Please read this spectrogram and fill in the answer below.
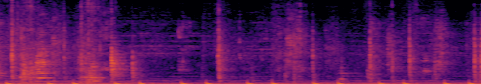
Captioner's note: faster and stronger heartbeat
